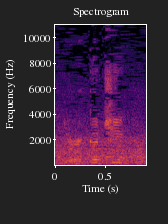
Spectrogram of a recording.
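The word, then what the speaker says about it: 入口: So in Japanese that's iriguchi, and in Chinese it's ruko.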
